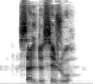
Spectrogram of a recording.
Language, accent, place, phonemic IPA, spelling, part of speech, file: French, France, Lyon, /sal də se.ʒuʁ/, salle de séjour, noun, LL-Q150 (fra)-salle de séjour.wav
- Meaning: living room, sitting-room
